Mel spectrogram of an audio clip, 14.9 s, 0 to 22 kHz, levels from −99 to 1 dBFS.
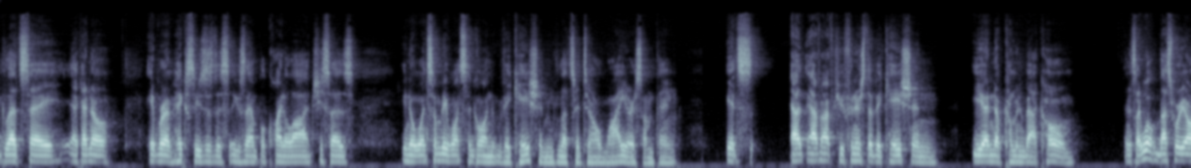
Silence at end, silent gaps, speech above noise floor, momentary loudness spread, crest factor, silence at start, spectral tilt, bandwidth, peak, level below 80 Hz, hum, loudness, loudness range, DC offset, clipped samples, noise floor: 0 s; none; 43 dB; 13 LU; 18 dB; 0 s; -4 dB/octave; 16 kHz; -6 dBFS; -58 dBFS; none; -24 LUFS; 4 LU; under 0.1%; under 0.1%; -67 dBFS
